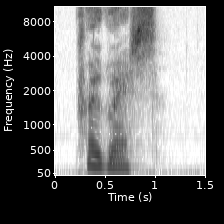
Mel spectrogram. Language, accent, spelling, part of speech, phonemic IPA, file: English, UK, progress, noun, /ˈpɹəʊ.ɡɹɛs/, En-uk-progress.ogg
- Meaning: 1. Movement or advancement through a series of events, or points in time; development through time 2. Specifically, advancement to a higher or more developed state; development, growth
